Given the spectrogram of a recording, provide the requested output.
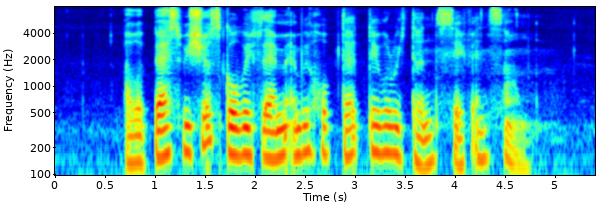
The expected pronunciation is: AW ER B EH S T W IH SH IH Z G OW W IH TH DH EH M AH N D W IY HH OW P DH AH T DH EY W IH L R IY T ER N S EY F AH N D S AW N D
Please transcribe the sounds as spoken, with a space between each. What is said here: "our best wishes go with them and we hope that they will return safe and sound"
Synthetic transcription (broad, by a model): AW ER B EH S T W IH SH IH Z G OW W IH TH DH EH M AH N W IY HH OW P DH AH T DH EY W IH L R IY T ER N S EY F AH N S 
